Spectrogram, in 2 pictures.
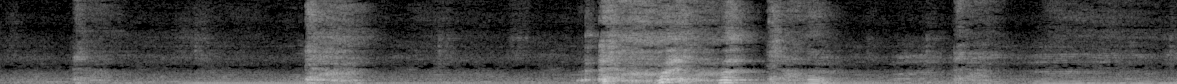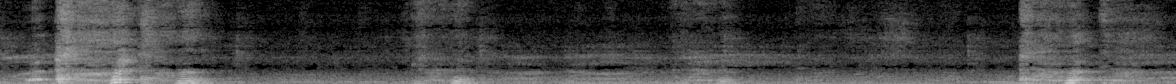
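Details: Adult woman coughing in several clustered bursts with some throat clearing over a steady background hum.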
